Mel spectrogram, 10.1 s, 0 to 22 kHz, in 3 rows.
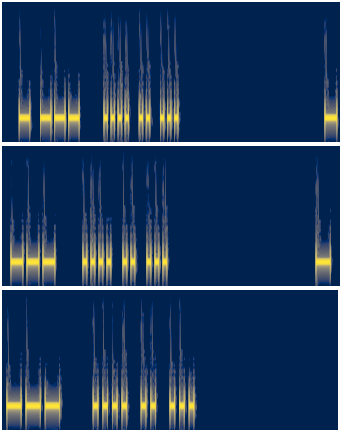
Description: Morse code, heard as a keyed tone, about 31 wpm, 700 Hz. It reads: TO HIS TO HIS TO HIS
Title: Speed-Racing - Sets of 2 Words 25wpm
